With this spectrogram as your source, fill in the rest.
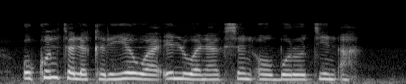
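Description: Throughout, the speech sounds dull with nothing above 6.9 kHz. There's rough, fluttering noise around tones, likely heavy Dolby Digital compression, where starved frequency lines get filled with dither.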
